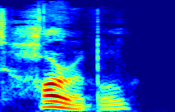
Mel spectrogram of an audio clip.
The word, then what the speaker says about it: horrible: But a horrible story, because horrible has the stress, horrible, on the first syllable.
